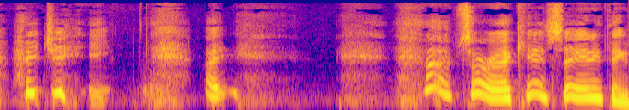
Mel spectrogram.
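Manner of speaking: very high, very slow, tearful crying voice. Retelling a show, the speaker voices a crying woman: imitating someone crying. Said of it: "The woman's just crying".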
